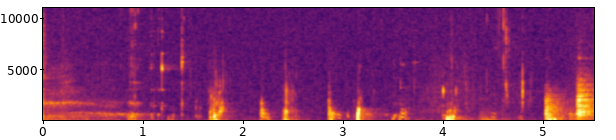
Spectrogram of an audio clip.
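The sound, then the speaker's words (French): Someone sipping and swallowing a little water: faint, wet mouth clicks and gulping plops come in an irregular series, with quiet pauses between them and no talking. “je vais boire un peu d'eau”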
